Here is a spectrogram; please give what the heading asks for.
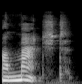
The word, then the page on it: unmatched: British English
